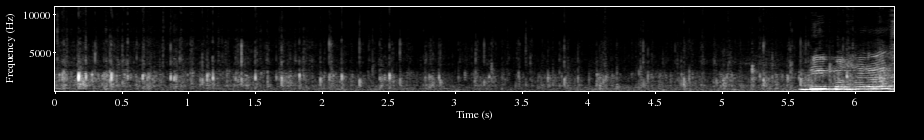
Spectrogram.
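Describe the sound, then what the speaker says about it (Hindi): An audience at a cooperative bank diamond jubilee ceremony claps at a moderate distance, steady scattered applause that continues until a voice rises over it near the end. "देवी और सज्जनों जोरदार तालियां"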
